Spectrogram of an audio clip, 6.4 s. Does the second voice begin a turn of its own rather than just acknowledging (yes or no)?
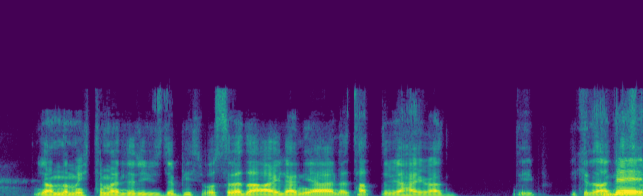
yes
